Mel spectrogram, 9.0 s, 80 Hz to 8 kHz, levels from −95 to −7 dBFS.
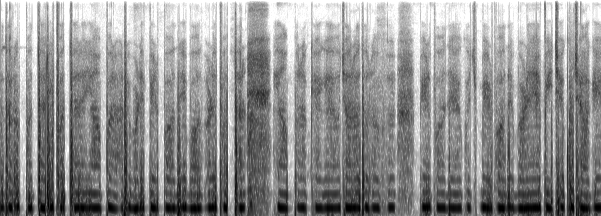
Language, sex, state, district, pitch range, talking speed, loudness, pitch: Magahi, female, Bihar, Gaya, 190-200 Hz, 220 wpm, -14 LUFS, 195 Hz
